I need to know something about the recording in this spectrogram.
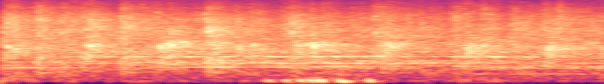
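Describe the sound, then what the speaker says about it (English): An audience at a summer course closing ceremony applauds a lecturer with sustained, loud clapping from a sizable crowd, steady throughout with a brief low thump in the middle. "ladies and gentlemen, let's give her a big round of applause"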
